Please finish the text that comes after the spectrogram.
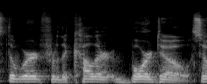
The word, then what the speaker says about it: Bordeaux: word for the colour Bordeaux so we do use the French pronunciation so in English we use Bordeaux if we say Bordeaux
